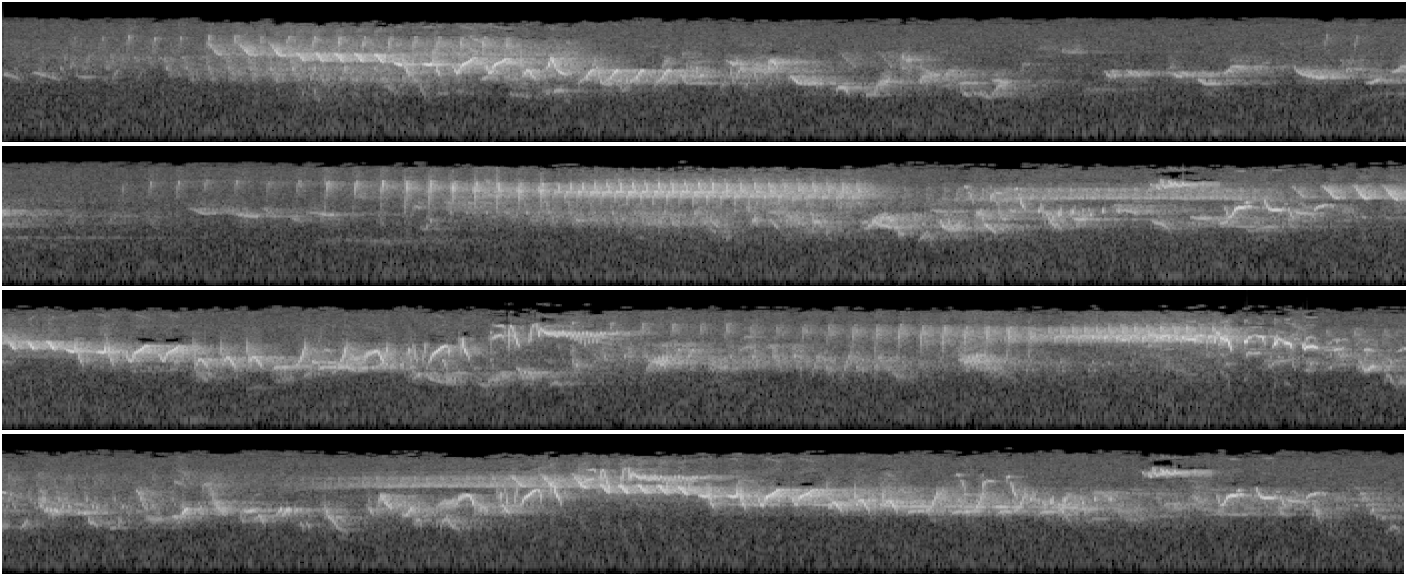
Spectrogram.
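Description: Birds singing and chirping, with many overlapping high calls and fast trills.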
